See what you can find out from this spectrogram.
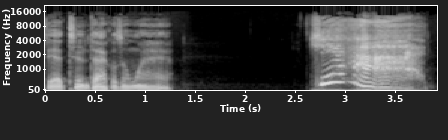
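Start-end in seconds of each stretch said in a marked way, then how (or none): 2.7-3.8 high, drawn-out "God dang"; impressed disbelief; amazed exclamation. Real, not acted. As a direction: let it out slowly in awe. Amazed at tackle count.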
